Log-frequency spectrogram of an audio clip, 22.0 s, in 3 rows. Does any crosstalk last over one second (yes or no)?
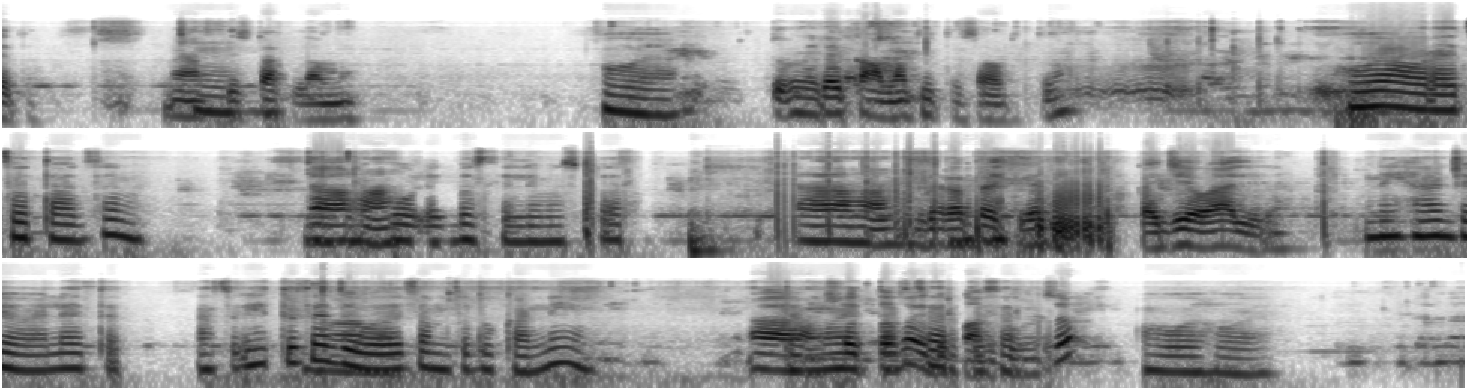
yes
